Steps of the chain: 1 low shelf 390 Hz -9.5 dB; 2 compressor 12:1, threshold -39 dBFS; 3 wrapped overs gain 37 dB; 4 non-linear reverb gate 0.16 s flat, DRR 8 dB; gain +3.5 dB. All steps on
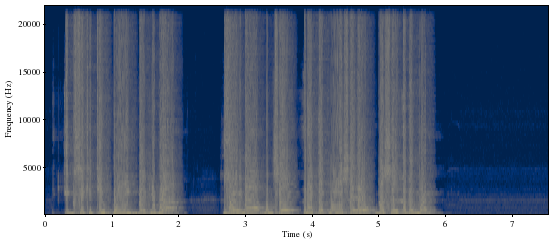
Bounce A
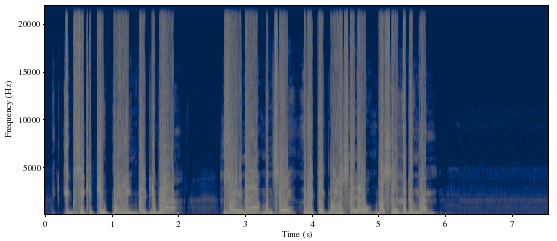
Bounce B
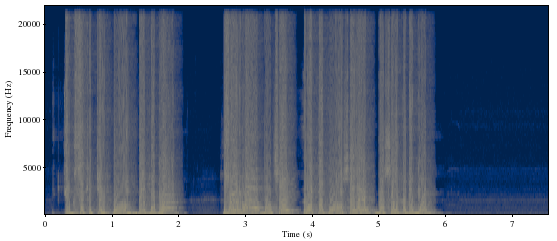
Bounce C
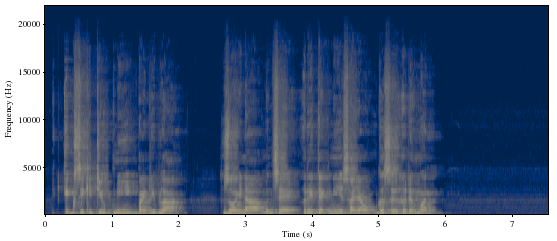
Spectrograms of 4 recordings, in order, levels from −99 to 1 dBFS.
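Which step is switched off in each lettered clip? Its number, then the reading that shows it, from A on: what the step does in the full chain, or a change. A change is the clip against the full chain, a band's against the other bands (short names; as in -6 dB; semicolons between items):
4, crest factor change -4.0 dB; 1, 8 kHz band -2.0 dB; 3, crest factor change +5.5 dB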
